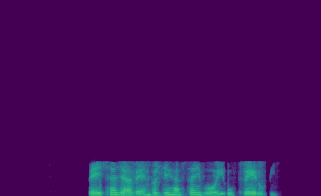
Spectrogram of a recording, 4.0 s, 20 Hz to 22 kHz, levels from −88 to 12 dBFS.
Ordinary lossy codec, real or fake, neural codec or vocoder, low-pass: AAC, 16 kbps; fake; vocoder, 44.1 kHz, 128 mel bands every 512 samples, BigVGAN v2; 7.2 kHz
